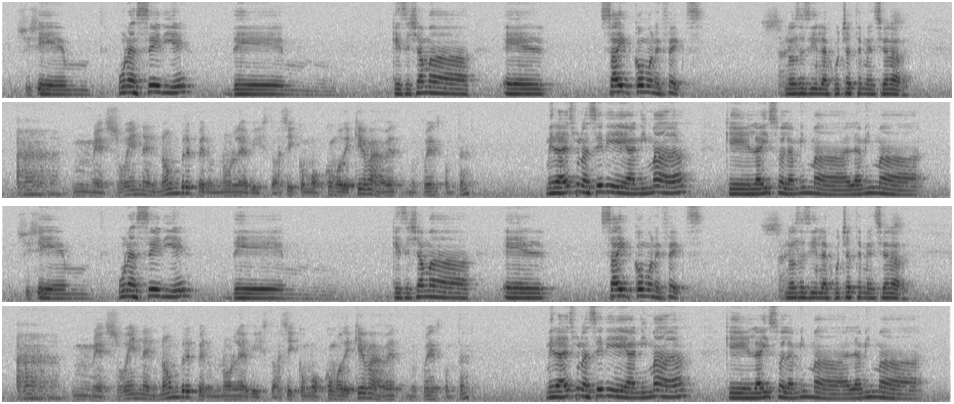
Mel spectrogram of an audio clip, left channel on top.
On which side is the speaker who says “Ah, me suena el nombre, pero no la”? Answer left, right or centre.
Right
